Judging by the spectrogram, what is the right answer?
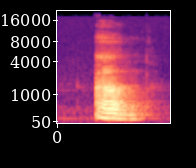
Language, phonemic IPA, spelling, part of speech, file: Dutch, /aːn/, aan-, prefix, Nl-aan-.ogg
- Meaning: a prefix appended to a small group of verbs; for which it has an intensive meaning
